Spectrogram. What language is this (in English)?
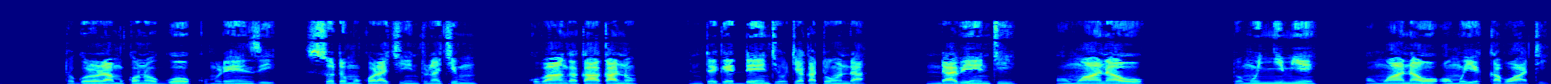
Ganda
